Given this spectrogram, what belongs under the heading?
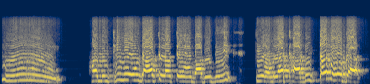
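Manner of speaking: high, slow lisping sulk; lisping son voice. Acted. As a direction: sad lisping reply. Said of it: "तोतला कहता है". (तुतलाते बेटे की उदास आवाज़)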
